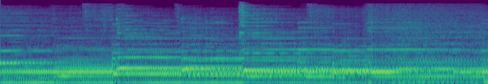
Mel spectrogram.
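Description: Live band playing an instrumental passage without singing: a melody of held notes stepping through changes over sustained bass notes, the bass moving to a new note near the end.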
